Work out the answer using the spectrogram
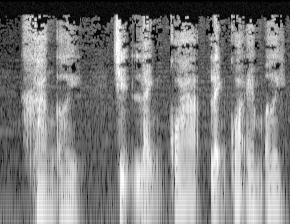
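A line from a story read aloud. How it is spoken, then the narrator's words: Trembling, echoing voice. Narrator (Vietnamese): Chị Huệ tiếp tục nói, giọng của chị run rẩy và vang lên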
